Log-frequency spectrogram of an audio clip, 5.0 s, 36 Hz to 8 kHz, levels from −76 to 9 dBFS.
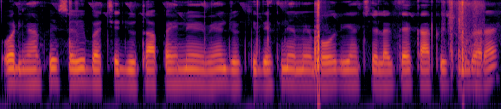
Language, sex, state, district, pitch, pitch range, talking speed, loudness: Maithili, male, Bihar, Darbhanga, 125 Hz, 125-130 Hz, 250 wpm, -24 LUFS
